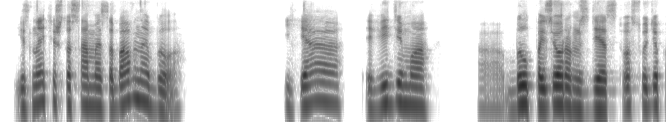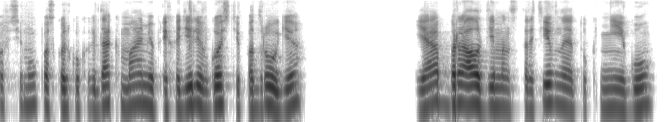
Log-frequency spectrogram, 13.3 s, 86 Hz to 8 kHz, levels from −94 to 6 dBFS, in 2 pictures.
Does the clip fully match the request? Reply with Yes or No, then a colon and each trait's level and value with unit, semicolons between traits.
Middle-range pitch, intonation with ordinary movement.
No: medium, 155 Hz; narrow, 2.2 semitones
